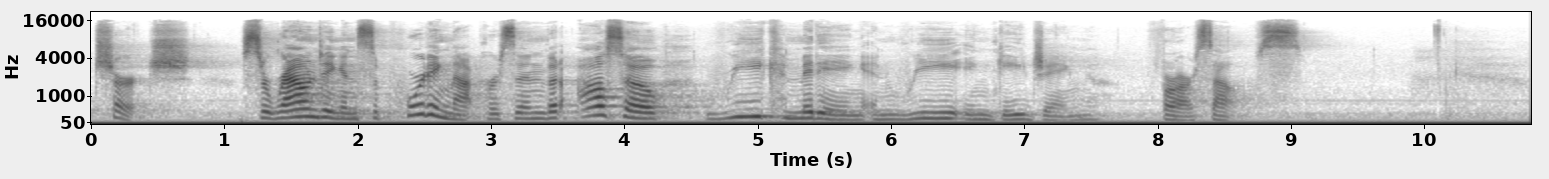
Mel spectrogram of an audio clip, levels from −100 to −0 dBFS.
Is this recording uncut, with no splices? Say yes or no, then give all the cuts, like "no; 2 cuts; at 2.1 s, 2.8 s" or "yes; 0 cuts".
no; 1 cut; at 1.1 s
